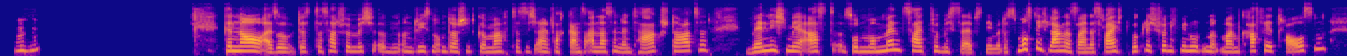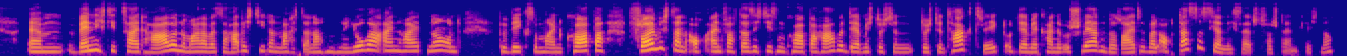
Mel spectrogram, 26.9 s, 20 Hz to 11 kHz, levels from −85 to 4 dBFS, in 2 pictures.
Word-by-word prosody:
Mhm. 265 +3 -6 1.9
Genau, 245 -1 +8
also 205 -1 +1
das 215 -1 -7
das 225 0 -9
hat 235 -1 0
für 230 - -5
mich 220 0 -4
'n 205 -1 -10
'n 220 +1 -10
riesen 230 0 -5
Unterschied 220 0 +2
gemacht, 210 +3 -4
dass 220 0 -10
ich 215 - -4
einfach 215 0 -3
ganz 205 - 0
anders 220 0 -1
in 235 - -8
den 195 0 -8
Tag 200 +4 0
starte, 250 +4 -1 0.4
wenn 220 +5 +2
ich 275 -2 +2
mir 245 -2 0
erst 235 +5 0
so 225 -1 -2
'n 220 - -8
Moment 245 +7 -1
Zeit 245 -3 +2
für 240 - -6
mich 215 -2 -9
selbst - - -5
nehme. 175 0 -8
Das 195 +5 -8
muss 325 +4 +1
nicht 340 -6 -3
lange 240 -2 +5
sein, 190 -1 0
das 195 +2 -6
reicht 220 +1 +4
wirklich: 235 +2 -4
5 245 -4 -5
Minuten 245 -2 -4
mit 215 -2 -5
meinem 210 0 -1
Kaffee 240 +2 -1
draußen. 265 +10 -2 0.5
Ähm, 215 0 0
wenn 230 +3 +6
ich 285 -4 0
die 250 -1 -6
Zeit 215 -4 +2
habe, 190 +10 +6
normalerweise 215 -3 -2
habe 200 +6 +1
ich 235 - -3
die, 250 - -8
dann 230 -2 -7
mache 210 +1 -4
ich - - -12
danach 200 0 -5
noch 210 -1 -11
'ne 200 0 -11
Yogaeinheit, 245 -1 +1
ne, 255 +3 -1
und 235 -2 -4 0.3
beweg 220 0 -3
so - - -6
meinen 200 -1 -4
Körper. 255 +2 +6 0.2
Freu 270 +5 +8
mich 370 0 -2
dann 260 -5 +3
auch 215 - -1
einfach, 220 0 0
dass 225 +1 -2
ich 230 - -5
diesen 230 0 -8
Körper 215 -1 +1
habe, 255 +6 +1
der 210 -2 -1
mich 210 0 -6
durch 215 -1 -6
den 195 -1 -10
durch 205 -1 -6
den 205 - -6
Tag 275 +9 +4
trägt 195 +4 -6
und 225 -4 -12
der 205 -1 +1
mir 200 - -2
keine 200 0 -5
Beschwerden 255 +2 +1
bereitet, 190 +2 -3
weil 210 -1 -3
auch - - -3
das 315 +8 +1
ist 395 - -7
ja 205 -6 -1
nicht 165 -1 -13
selbstverständlich, 160 - -12
ne? 200 +3 -13
225 Hz, 230 wpm, -23 LUFS, 210-245 Hz, 1.9 s, Genau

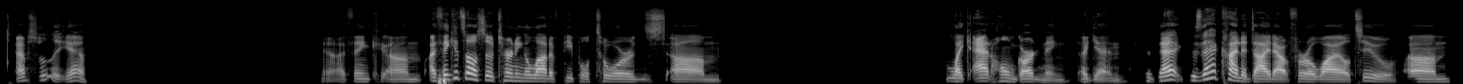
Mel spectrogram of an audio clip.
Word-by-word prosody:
Absolutely, - - -5
yeah. - - -3 2.4
Yeah, - - -13
I - - -10
think, 130 -2 -10
um 115 0 -6
I 170 - +3
think 230 - +3
it's 295 - -2
also 220 -6 +4
turning 175 -3 -2
a 150 - -2
lot 145 -1 +4
of 135 - -9
people 145 -3 -10
towards, 125 -5 -6
um 105 -3 -2 2.3
like 145 -2 0
at 155 0 +7
home 150 -3 -5
gardening 110 -6 -1
again, 100 +3 -7 0.2
'cause 160 -4 -16
that 200 +4 +6
'cause 185 -1 -4
that 270 +6 +2
kinda 145 - +5
died 125 -2 +4
out 115 -2 +3
for 135 -2 -3
a 120 - 0
while 115 -2 +2
too, 115 -11 -8
um 125 -1 +1
130 Hz, 140 wpm, -25 LUFS, 115-155 Hz, 2.4 s, at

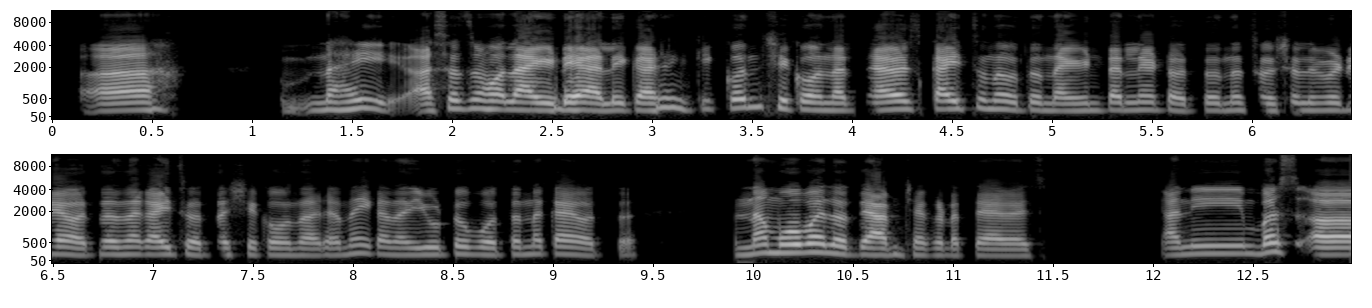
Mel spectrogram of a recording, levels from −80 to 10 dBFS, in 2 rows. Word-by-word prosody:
अ, 185 +3 +5 0.7
नाही. 200 +3 -3
असंच 220 +7 -1
मला 215 -3 +4
आयडिया 190 0 +8
आली 185 +1 +2
कारण 210 +6 +1
की 220 - -11
कोण 245 +3 -1
शिकवणार? 195 -5 0
त्यावेळेस 200 +1 +5
काहीच 215 +2 +3
नव्हतं. 200 -4 -3
ना 175 - +2
इंटरनेट 190 +2 -2
होतं, 180 +1 -6
ना 190 - -5
सोशल 185 +1 -6
मीडिया 185 0 0
होतं, 185 +2 -3
ना 185 - -1
काहीच 185 0 0
होतं 170 0 -6
शिकवणाऱ्या, 165 -1 -6
नाही 210 +1 -5
का? 185 -2 -5
ना 175 - -5
YouTube 180 +2 -6
होतं, 180 +1 -6
ना 195 - -6
काय 190 -2 0
होतं. 165 -1 -9 0.6
ना 215 +2 +2
मोबाईल 225 0 +3
होते 185 -2 0
आमच्याकडं 165 -1 0
त्यावेळेस. 155 -1 -4 0.6
आणि 200 +3 -3
बस 245 +1 0
अ, 180 - +2
185 Hz, 185 wpm, -23 LUFS, 175-205 Hz, 0.7 s, आयडिया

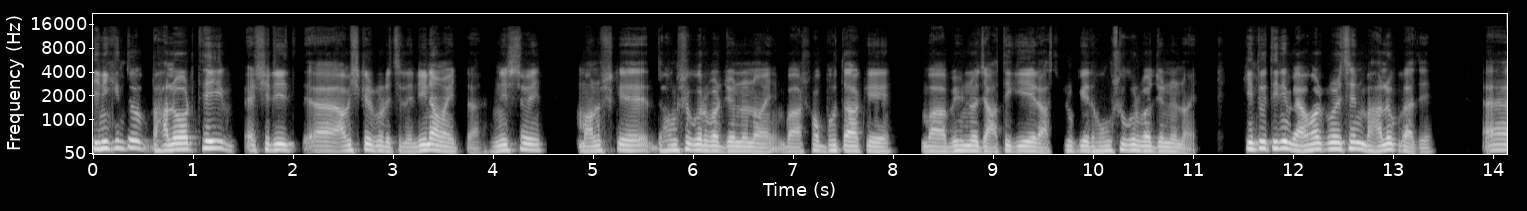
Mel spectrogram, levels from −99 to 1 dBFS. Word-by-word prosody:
তিনি 180 +2 +6
কিন্তু 205 +1 0 0.3
ভালো 145 +3 +3
অর্থেই 195 +5 +4 0.5
সেটি 160 -1 +2 0.4
আ - - -3 0.2
আবিষ্কার 145 +4 -1
করেছিলেন 120 -3 -4
ডিনামাইটটা 125 -11 +1 0.3
নিশ্চয় 150 +2 +1 0.5
মানুষকে 135 +5 -2 0.4
ধ্বংস 145 +1 0
করবার 135 -3 +3
জন্য 125 -1 +2
নয় 105 -1 -4
বা 115 - -4
সভ্যতাকে 130 -2 -1 0.5
বা 120 - -1
বিভিন্ন 135 +1 +2
জাতিকে 125 +3 -2 0.2
রাষ্ট্রকে 130 +5 -5
ধ্বংস 125 +1 -1
করবার 130 -3 +2
জন্য 115 -2 +1
নয়। 85 - -12 0.5
কিন্তু 180 +1 +4
তিনি 190 +1 +6
ব্যবহার 145 +5 +3
করেছেন 180 +1 +3
ভালো 145 +7 +2
কাজে। 100 -4 -5 0.6
আ - - -2
135 Hz, 135 wpm, -20 LUFS, 125-155 Hz, 0.6 s, তিনি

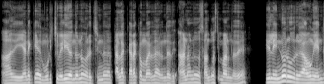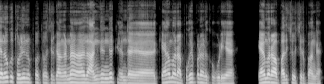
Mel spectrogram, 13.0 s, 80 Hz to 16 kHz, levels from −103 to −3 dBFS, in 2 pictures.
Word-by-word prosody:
அது 130 +1 -1 0.2
எனக்கே 155 +4 -1
அது 160 - +1
முடிச்சு 155 +3 -4
வெளியே 160 +3 +4
வந்தோனே 155 +2 +1
ஒரு 135 - -1
சின்னதா 150 +3 -3
தல 130 +3 +2
கறக்கம் 145 +2 0
மாரி 135 0 0
தான் 145 -2 0
இருந்தது. 120 -2 -3 0.2
ஆனாலும் 155 +4 0
சந்தோஷமா 140 +2 -2
இருந்தது. 115 -1 -3 0.5
இதில 170 -1 +4
இன்னொரு 215 +4 +5
ஒரு 160 - +1
அவங்க 145 +1 +3
எந்த 165 +4 0
அளவுக்கு 195 +2 0
தொழில்நுட்பத்த 165 -3 -3
வச்சிருக்காங்கன்னா, 150 +3 0
அதில 155 -1 +3
அங்கங்க 165 +5 -1 0.2
இந்த 130 -1 0 0.6
கேமரா 165 -1 0
புகைப்படம் 165 +1 -3
எடுக்கக்கூடிய 125 -3 -4 0.7
கேமராவ 160 -1 +5
பதிச்சு 145 +2 -2
வச்சிருப்பாங்க. 115 -4 -5
150 Hz, 155 wpm, -22 LUFS, 135-165 Hz, 0.7 s, இன்னொரு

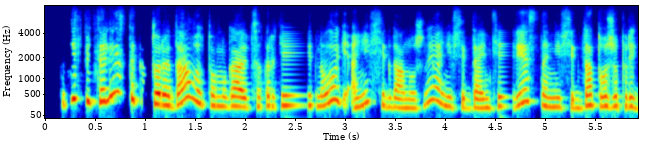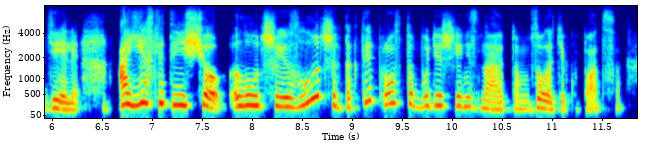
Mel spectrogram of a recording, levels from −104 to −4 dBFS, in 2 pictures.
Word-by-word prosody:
такие 380 - +1
специалисты, 320 -1 +1
которые, 265 -7 +4
да, 280 - +3
вот 295 -9 -1
помогают 215 -3 +1
сократить 235 +2 -4
налоги, 290 +10 0
они 250 +9 -3
всегда 205 -11 -4
нужны, 180 - -6
они 255 -10 -2
всегда 190 -1 -3
интересны, 220 - -4
они 205 -1 -3
всегда 195 +5 -1
тоже 220 -1 -1
при 215 -2 -3
деле. 160 -6 -2 0.4
А 260 - +8
если 280 +3 +4
ты 250 -3 -1
еще 245 - +5
лучший 230 -1 +2
из 200 -2 +2
лучших, 415 - +2
так - - -7
ты 320 +3 -2
просто 275 -2 -2
будешь, 230 +2 -3
я 225 - -2
не 215 - -4
знаю 160 -5 -4
там, 155 +1 -12
в - - -16
золоте 155 -5 -1
купаться. 150 -1 -10
230 Hz, 185 wpm, -24 LUFS, 200-275 Hz, 0.4 s, А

